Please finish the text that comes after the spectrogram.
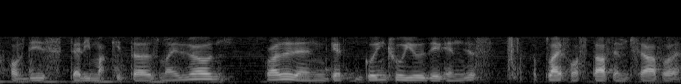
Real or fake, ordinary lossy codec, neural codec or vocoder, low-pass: real; none; none; 3.6 kHz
